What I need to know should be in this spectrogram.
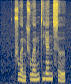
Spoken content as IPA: ʈ͡ʂwə̰˨˩nʂwə˨˦nt̪jɛ˦n sɹ̩˨˩

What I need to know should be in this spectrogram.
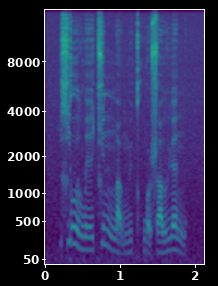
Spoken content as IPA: ɕjo˥˩ʊ̯lwe˧˥ɪ̯t͡ɕy˥˩n n̪ɑ̰˨˩ʊ̯my˧˥kʰwɔ̰˨˩ʂɑ˧˥ʊ̯ lɥɛ˥˩n

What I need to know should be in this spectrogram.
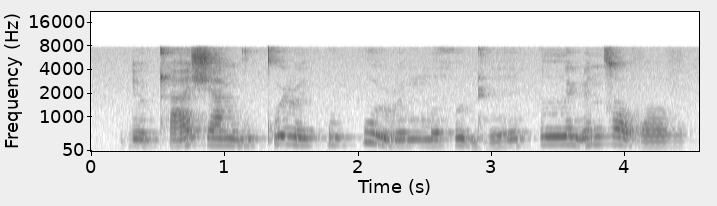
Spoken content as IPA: ɗø˩ʈʰa˩˥ʃa˧ ŋɡu˩˥kʷʼɘ˥ɭø˧k͡pu˧ k͡pu˥˩ ɭø˧mːə˧hu˥˩ ɖʱɘ˩˥ | lːɘ˥˩ɳə˥nzɔ˥˩vɔ˩v

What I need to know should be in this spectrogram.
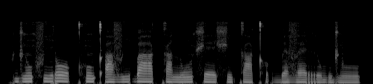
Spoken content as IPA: d͡ʒũ˨fi˨˦ɾoː˨ kʰũ˦ kʼa˨vi˦ɓaː˦ ka˨nwũ˦ʃeː˨ ʃi˨ka˨kʰʊ˨ɡ͡bɛ˨ vɛ˦˨ ru˨md͡ʒũ˨

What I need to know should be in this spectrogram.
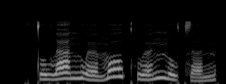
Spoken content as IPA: t̪o˧wlaː˥nwœː˨ mɔː˥kʷʰœː˨˥n n̪o˧wt͡sɐ˨˥n

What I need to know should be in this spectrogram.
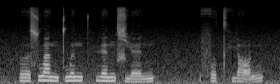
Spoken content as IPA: ɤ˧˥swa˥˩nt̪wə˥npʰɥɛ˥n ɕjɛ˧˥n | fɤ˧˥t̪ʰjɑ̰˨˩˦ŋ

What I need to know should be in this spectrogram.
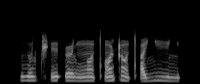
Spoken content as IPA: ðult͡ʃʼɪ ʔə˞lŋɔ̃tʼɔ̃ʈ ɔ̃tʼɑʎil

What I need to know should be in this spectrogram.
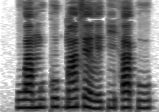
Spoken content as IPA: wa˧ mu˧ko˦ ɡ͡bã˦sɛ˦˨ le˨˦ki˧ ha˧ ku˦

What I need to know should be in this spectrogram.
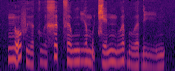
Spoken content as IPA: no̰˧˥fɨ˧˩ə̯kṳ˨˩ə̯xə˦˥t̚ sə˧wŋi˧ə̯mṵ˧˨t͡ɕe˨˦n mu˨˦ə̯ɓu˧˩ə̯ ɗi˧˩˨m

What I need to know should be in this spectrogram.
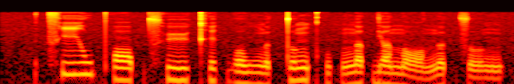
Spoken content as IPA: t͡sʰiː˥wpʰɔː˧p̚t͡sʰyː˧kʰɪ˧k̚ wo˧wŋɵ˨t̚t̪ʊ˥ŋkʷʰɐ˨p̚ ŋɐ˧t̚jɐ˨n ɔː˨˩n̪ɵ˧t̚sʊ˨ŋ

